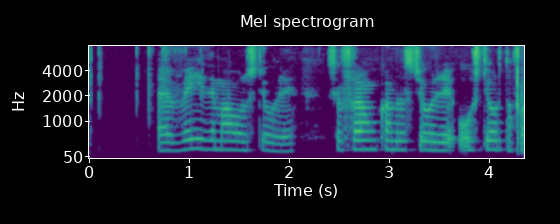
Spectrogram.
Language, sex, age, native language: Icelandic, male, 11, Icelandic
